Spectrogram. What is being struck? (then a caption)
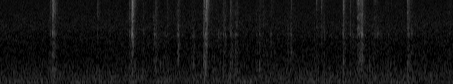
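Crinkled aluminum foil sheet. Fingertips of one hand tap and scratch the surface of a thin, flexible, crinkled sheet of aluminum foil lying flat on a table. The result is a quiet series of sharp, bright ticks and crackles spread over a few seconds, with almost no low end and no ring after each touch.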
